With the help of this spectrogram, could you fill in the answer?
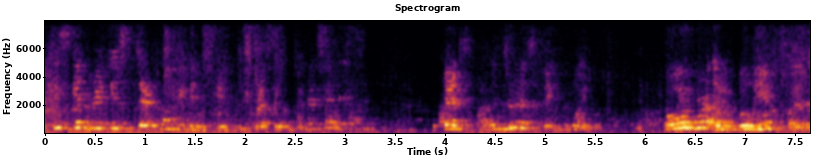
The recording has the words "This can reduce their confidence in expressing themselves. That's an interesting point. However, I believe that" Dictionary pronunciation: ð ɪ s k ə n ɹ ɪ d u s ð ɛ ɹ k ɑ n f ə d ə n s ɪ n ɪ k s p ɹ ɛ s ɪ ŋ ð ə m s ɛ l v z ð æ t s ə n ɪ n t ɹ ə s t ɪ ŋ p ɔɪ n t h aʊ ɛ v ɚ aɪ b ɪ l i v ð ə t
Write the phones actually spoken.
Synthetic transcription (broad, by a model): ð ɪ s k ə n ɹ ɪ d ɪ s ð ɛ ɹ k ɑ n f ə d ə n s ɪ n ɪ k s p ɹ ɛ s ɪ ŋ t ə s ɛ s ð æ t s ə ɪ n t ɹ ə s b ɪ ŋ p ɔɪ n t h aʊ ɛ v ɚ aɪ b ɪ l i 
